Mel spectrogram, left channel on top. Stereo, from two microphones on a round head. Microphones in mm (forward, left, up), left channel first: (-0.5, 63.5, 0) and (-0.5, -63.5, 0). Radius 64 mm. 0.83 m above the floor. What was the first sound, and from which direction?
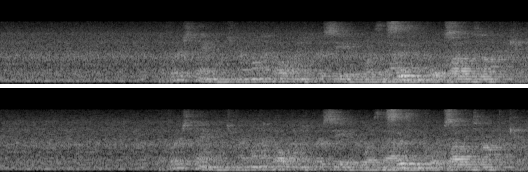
A man speaking, 55° right (ahead or behind).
